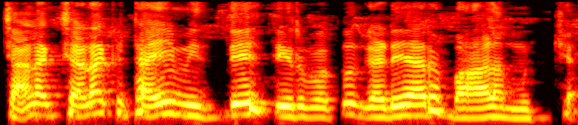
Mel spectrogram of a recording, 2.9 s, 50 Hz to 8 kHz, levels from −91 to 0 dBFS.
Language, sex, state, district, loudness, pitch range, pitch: Kannada, female, Karnataka, Bellary, -15 LUFS, 175-210 Hz, 190 Hz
